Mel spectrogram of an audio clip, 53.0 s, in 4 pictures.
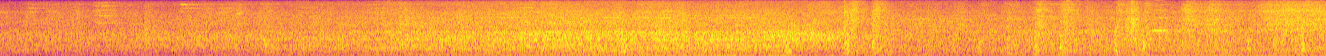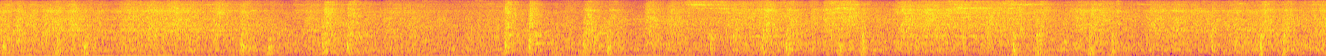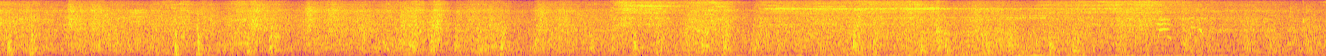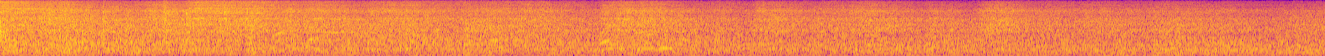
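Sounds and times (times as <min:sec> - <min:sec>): train wheels clacking over rail joints: 0:07.8 - 0:17.4, 0:18.1 - 0:42.5.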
